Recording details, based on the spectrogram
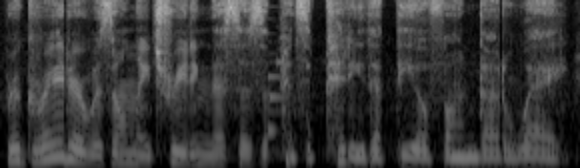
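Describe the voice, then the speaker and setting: A woman's voice: deep voice, expressive, fast, a little mellow, slight background noise. A woman playing a shrewd, confident intelligence operative in a video game, composed, knowing and wry. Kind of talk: video game dialogue, dramatic exposition. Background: music.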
